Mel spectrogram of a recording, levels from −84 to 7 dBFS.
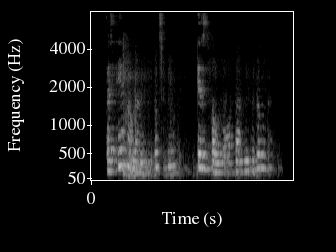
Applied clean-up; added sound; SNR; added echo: neural mask model DeepFilterNet 3.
